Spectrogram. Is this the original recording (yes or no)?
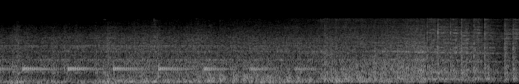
no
